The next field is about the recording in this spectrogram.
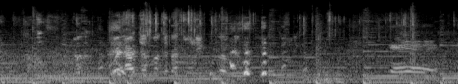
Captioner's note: laughing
